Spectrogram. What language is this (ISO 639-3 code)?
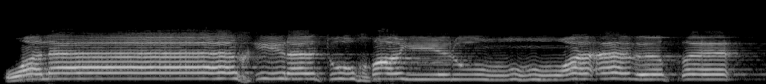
ara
